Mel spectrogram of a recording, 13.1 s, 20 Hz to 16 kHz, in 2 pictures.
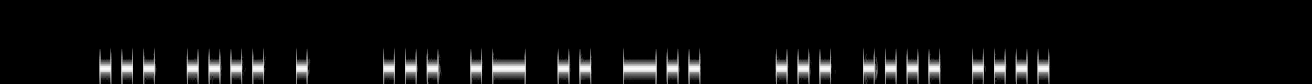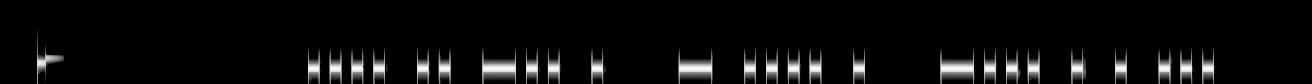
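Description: Morse code sent at 22 words per minute as a single steady mid-pitched beep, keyed in quick dots and dashes at a brisk pace, with a brief pause and a faint click partway through. No voices.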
